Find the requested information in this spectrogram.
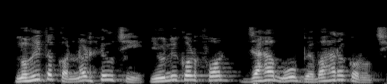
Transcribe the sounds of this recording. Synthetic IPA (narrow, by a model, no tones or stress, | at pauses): loɦit̪ɔkɔnːaɽhewt͡ʃʰijunikoɽpʰɔɳɖd͡ʒaɦamũbjɔbɔɦaɾɔkɔɾut͡ʃʰi̥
